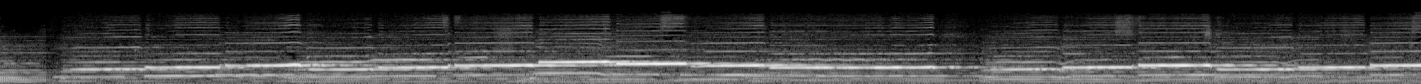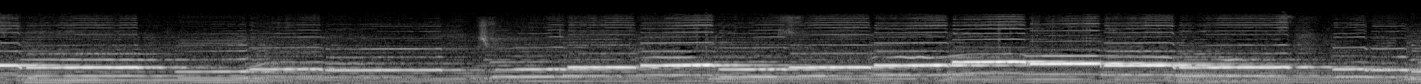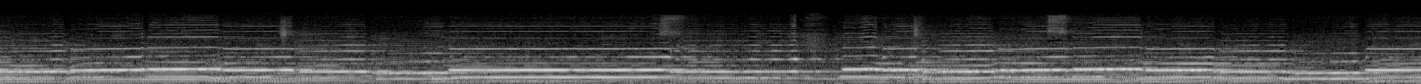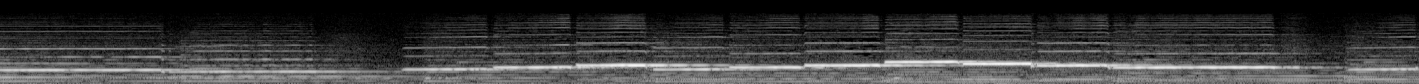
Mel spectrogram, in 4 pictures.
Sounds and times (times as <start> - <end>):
Music: 0.0 - 56.8.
